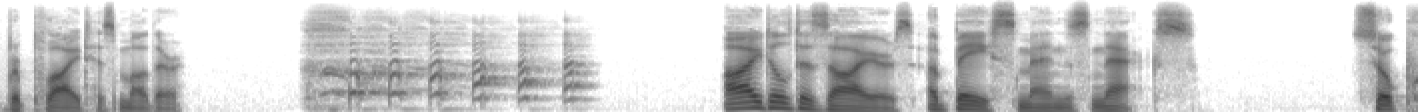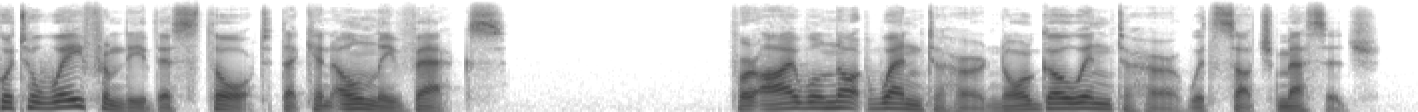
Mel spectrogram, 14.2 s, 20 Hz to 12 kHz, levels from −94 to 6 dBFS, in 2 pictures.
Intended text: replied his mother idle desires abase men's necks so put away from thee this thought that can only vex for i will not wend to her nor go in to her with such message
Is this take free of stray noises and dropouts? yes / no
no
